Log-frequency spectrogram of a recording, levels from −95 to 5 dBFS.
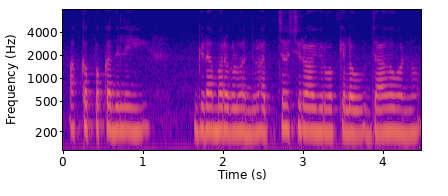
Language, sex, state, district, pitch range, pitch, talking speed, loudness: Kannada, female, Karnataka, Bijapur, 200-215 Hz, 205 Hz, 120 wpm, -38 LUFS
